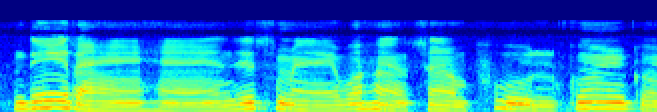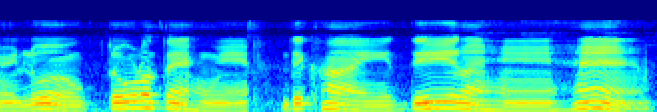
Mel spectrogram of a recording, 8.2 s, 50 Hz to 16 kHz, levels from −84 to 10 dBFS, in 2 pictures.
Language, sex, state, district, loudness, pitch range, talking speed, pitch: Hindi, male, Maharashtra, Sindhudurg, -21 LUFS, 135-185 Hz, 115 wpm, 165 Hz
